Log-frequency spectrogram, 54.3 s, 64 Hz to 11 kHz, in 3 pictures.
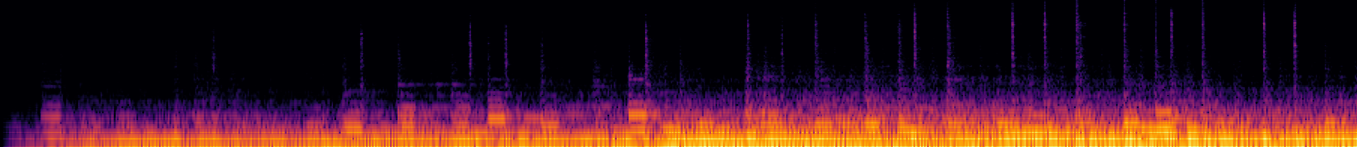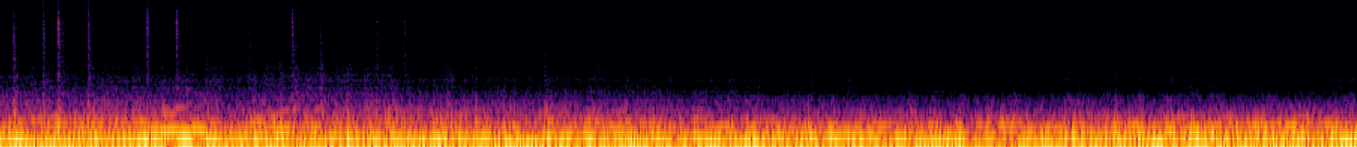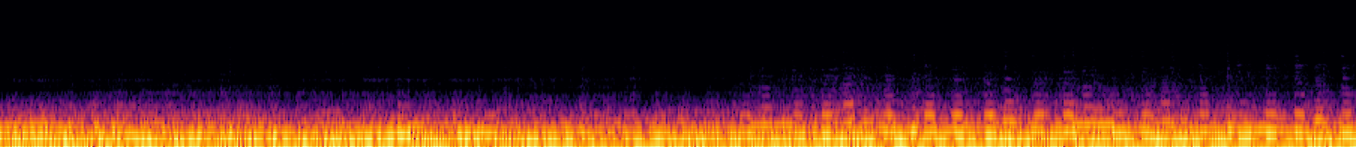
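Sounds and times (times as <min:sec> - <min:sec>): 
bass noise: 0:00.6 - 0:54.2.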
